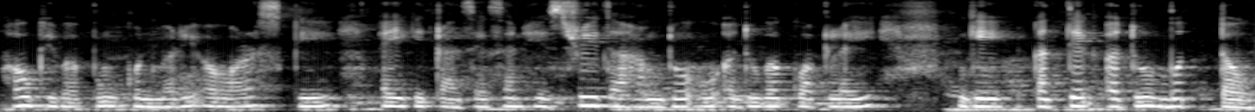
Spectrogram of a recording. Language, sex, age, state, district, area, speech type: Manipuri, female, 30-45, Manipur, Thoubal, rural, read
